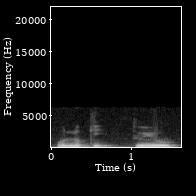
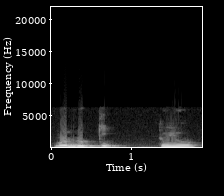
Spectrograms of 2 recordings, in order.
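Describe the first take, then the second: No difference in how they are said.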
